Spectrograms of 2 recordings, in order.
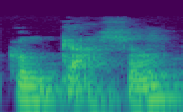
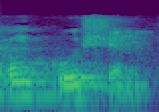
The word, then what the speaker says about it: concussion: Esatto, questo famoso concussion, pronuncio bene pure sì, mi, mi risulta. – Vedi, io dicevo sempre concussion. non si smette mai di imparare.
